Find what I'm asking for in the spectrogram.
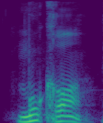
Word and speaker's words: Mouscron: Ja, wie spricht man den Verein aus? Denn du bist da, Co-Trainer gewesen, tatsächlich in der ersten Liga, glaube ich, ne? – Ja. Moucron, Das französische Teil in Belgien, 10 Minuten von Lille, also war schon Frankreich eigentlich.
